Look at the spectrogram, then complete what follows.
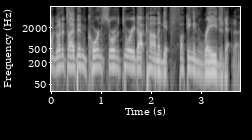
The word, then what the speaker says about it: Cornservatory: o r y so like like Conservatory with an r in the first syllable right but instead of con it's corn corn yes yeah so um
